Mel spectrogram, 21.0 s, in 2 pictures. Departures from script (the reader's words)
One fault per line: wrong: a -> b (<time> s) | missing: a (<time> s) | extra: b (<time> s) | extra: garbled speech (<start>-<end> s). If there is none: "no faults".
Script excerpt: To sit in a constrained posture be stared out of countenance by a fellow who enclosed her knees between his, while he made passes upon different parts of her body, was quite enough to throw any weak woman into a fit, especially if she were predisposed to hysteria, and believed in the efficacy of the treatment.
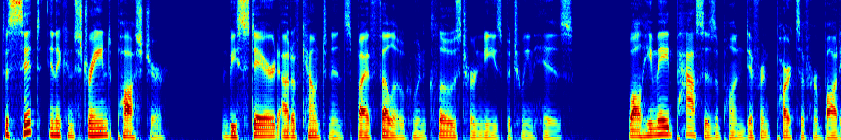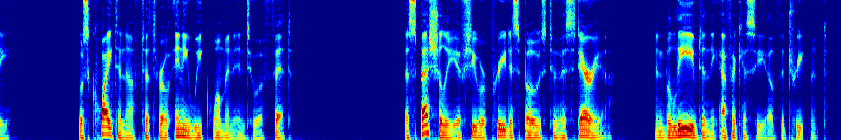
extra: and (2.8 s)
